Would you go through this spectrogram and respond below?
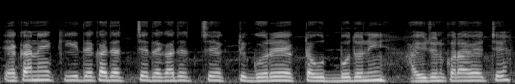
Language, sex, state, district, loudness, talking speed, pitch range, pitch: Bengali, male, Assam, Hailakandi, -17 LUFS, 150 wpm, 170-190 Hz, 180 Hz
